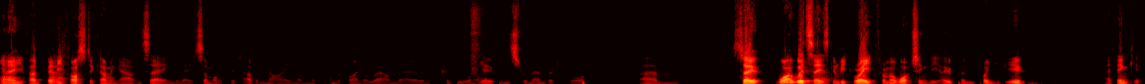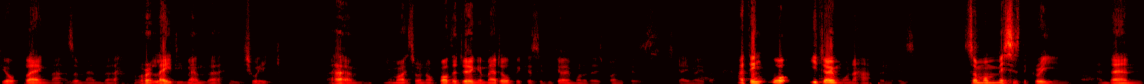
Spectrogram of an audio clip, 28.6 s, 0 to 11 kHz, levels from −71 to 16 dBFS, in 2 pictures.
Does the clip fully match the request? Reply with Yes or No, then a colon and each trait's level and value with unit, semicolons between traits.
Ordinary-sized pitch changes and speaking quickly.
Yes: average, 3.4 semitones; fast, 220 wpm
